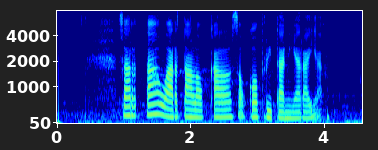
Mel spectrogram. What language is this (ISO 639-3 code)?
jav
